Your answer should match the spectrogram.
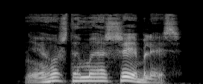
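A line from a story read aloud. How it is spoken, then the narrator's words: Muttered. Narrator (Russian): пробормотал Пэт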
